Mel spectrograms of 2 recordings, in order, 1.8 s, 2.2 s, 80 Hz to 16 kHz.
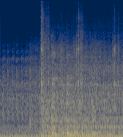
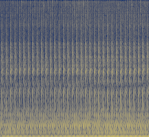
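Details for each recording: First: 1969 Pontiac GTO after a FiTech fuel injection conversion replacing the carburetor, before first fire: a quiet hum, then a steady buzz at key-on as the electric fuel pump primes normally. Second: 1969 Pontiac GTO during a FiTech fuel-injection conversion, engine off, in an interior noise test from inside the car: the Holley electric fuel pump runs with a constant deep drone and fast, even pulsing. It works but is louder than wanted.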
